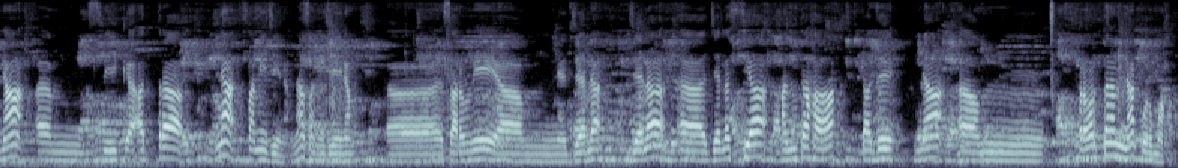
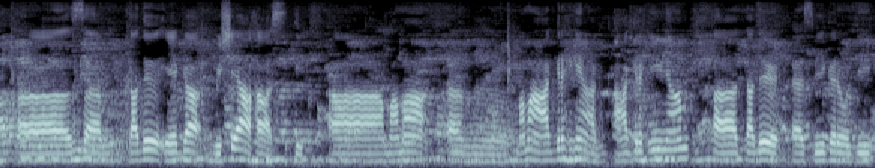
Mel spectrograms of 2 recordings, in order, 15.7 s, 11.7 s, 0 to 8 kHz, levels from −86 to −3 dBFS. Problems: continuous background conversations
